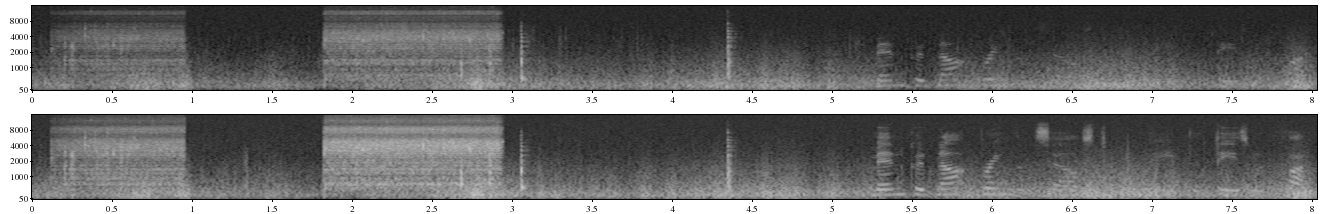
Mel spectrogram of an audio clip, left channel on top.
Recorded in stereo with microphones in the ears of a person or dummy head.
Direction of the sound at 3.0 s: Centre (ahead or behind).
